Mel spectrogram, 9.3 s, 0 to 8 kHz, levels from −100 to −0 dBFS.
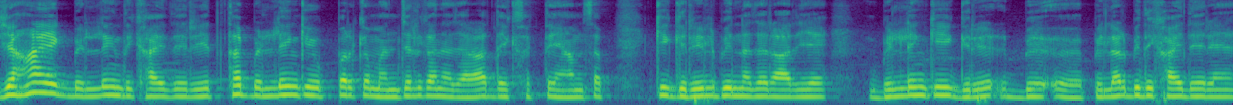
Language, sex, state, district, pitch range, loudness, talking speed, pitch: Hindi, male, Bihar, Kishanganj, 165-185 Hz, -20 LUFS, 235 wpm, 170 Hz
